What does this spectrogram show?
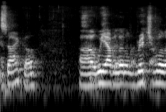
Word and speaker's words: Siakel: I introduce our speaker cycle that's how you say it again cycle we have a little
